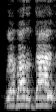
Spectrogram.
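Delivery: loud, high comic wail; mock panic. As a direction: cry out in hammed-up terror. Manoah panics, acted.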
